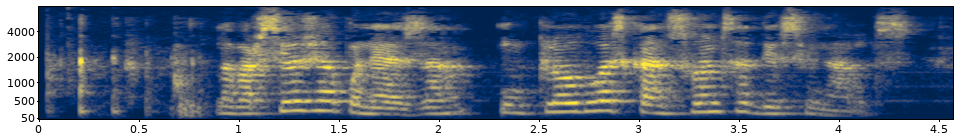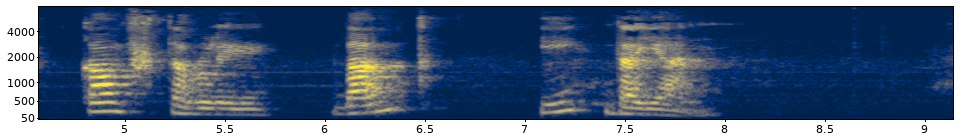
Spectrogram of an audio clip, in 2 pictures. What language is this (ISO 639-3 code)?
cat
